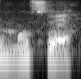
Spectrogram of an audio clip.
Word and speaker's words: Monsieur: means Monsieur, Monsieur, Monsieur, because the S will be delivered as Sue, I will be delivered as E, and E will be delivered as EU, EU.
